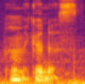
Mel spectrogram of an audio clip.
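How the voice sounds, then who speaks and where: A woman losing her voice, chatting casually and slowly with self-deprecating asides while she does a craft project at home. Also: darkish tone. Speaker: needle felting crafter.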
